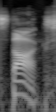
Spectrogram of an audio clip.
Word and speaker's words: Stocks: The Stokes, bro. The name for your thing. Where did that come from? – It's pronounced Stocks. – Stocks, sorry.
